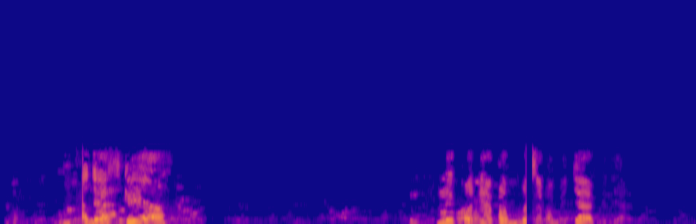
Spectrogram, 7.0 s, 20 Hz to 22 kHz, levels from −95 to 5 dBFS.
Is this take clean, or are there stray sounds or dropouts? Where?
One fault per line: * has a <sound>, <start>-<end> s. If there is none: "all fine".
* has a dropout, 5.3-5.3 s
